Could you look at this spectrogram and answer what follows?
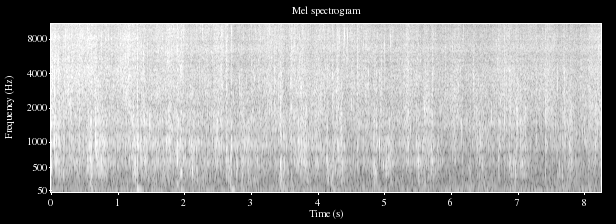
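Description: Splashing footsteps of a person wading fast through shallow lake water, an irregular run of sloshes that grows fainter as the wader moves away.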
